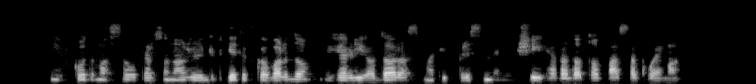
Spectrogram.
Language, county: Lithuanian, Tauragė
